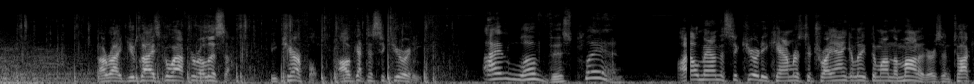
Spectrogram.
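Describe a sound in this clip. A man speaks firmly.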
